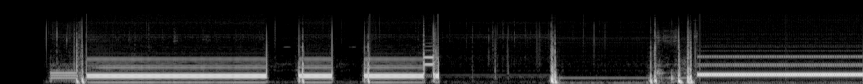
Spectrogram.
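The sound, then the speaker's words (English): A telephone call connects through an old cord-style switchboard after zero is dialed: a steady line tone breaks off twice, a low hum carries a few clicks, then a new steady tone takes over to the end, with no talking. “This may actually be a cordless switchboard, but it works like an old-fashioned cord board in any case, because there's no provision for zero-plus dialing, and you'll notice the call starts to complete as soon as I dial zero.”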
